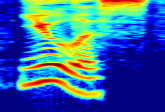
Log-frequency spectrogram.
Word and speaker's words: Euless: Euless. I just looked up how to pronounce it.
